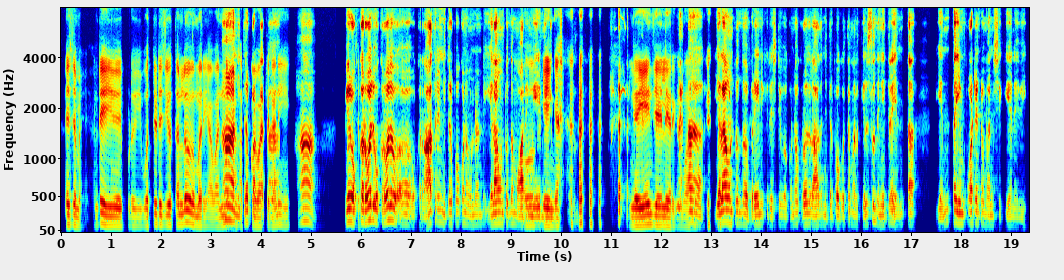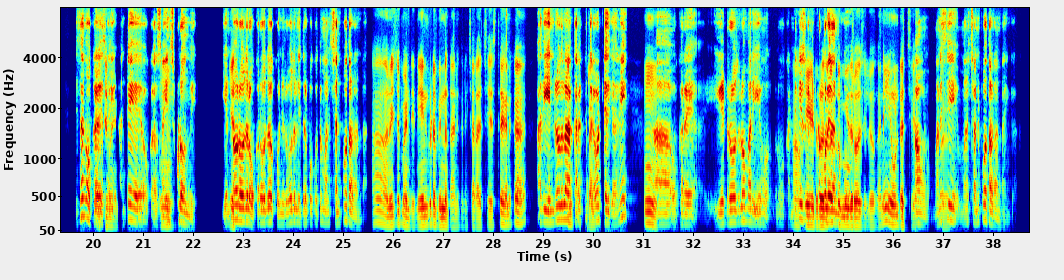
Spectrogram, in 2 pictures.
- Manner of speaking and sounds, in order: tapping; in English: "మార్నింగ్"; chuckle; in English: "బ్రైన్‌కి రెస్ట్"; in English: "మార్నింగ్"; chuckle; in English: "సైన్స్"; in English: "యెస్"; in English: "కరెక్ట్"; in English: "కంటిన్యూస్‌గా"
- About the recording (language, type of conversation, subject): Telugu, podcast, బాగా నిద్రపోవడానికి మీరు రాత్రిపూట పాటించే సరళమైన దైనందిన క్రమం ఏంటి?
